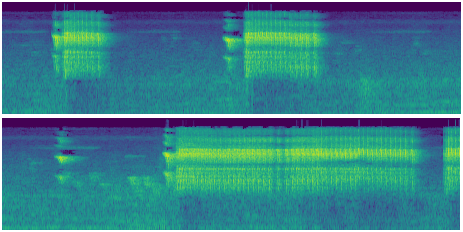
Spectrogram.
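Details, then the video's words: Murai air, a white-rumped shama, giving sharp song bursts with pauses: brief buzzy blasts and a short rising whistle, then a long sustained harsh buzz. "masteran murai air spesialis tembakan tajam berjeda"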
